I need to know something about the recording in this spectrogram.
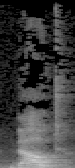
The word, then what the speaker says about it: doubt: डाउट डी ओ यू बी टी, इसमें भी हम बी प्रोनाउंस नहीं करते, टी प्रोनाउंस होता है, बी साइलेंट रहता है.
